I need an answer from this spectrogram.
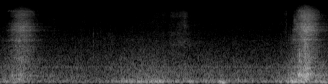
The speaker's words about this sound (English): Excuse my sniffing.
